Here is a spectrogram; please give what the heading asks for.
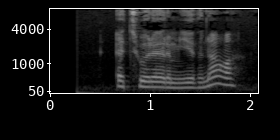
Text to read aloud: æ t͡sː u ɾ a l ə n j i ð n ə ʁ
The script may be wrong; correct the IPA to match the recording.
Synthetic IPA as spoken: æ t͡sː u ɾ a ɾ ə m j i ð n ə ʁ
